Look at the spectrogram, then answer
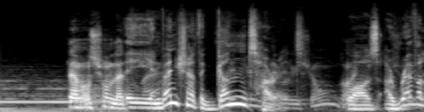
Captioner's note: voiceover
